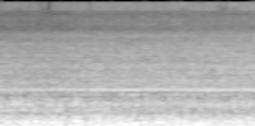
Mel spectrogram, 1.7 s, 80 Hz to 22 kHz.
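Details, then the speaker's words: Westerbeke 33 marine diesel on a sailboat after hydrolock recovery and three oil changes: steady, even low idle thrum with no misses or knocks; starts right away and runs smoothly, though owner suspects the alternator is overcharging. "So, the engine started right away. No problems."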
